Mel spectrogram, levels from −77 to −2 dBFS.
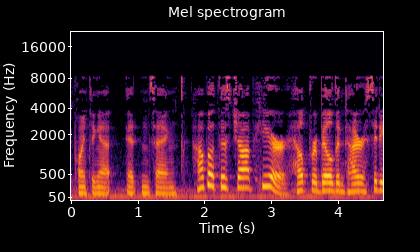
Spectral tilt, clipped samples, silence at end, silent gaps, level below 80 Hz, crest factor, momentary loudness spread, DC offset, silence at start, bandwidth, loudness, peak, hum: -5 dB/octave; under 0.1%; 0 s; none; -36 dBFS; 16 dB; 9 LU; under 0.1%; 0 s; 8.8 kHz; -16 LUFS; 0 dBFS; none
